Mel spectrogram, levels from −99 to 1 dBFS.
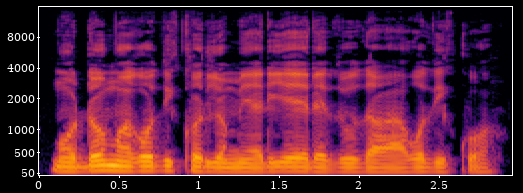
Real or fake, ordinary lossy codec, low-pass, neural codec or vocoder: fake; none; 14.4 kHz; vocoder, 48 kHz, 128 mel bands, Vocos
